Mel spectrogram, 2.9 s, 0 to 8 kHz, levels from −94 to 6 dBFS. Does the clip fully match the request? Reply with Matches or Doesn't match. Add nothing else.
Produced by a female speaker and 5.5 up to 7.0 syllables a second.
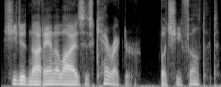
Doesn't match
